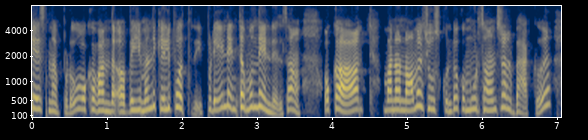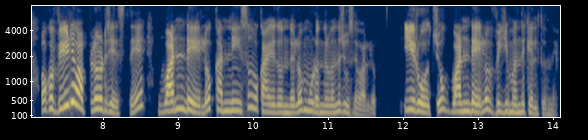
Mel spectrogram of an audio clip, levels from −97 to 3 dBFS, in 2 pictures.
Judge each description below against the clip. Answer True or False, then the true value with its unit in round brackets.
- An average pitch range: False (6.0 semitones)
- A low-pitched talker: False (245 Hz)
